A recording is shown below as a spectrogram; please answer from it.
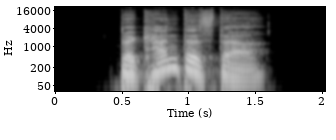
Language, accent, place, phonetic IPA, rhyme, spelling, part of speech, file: German, Germany, Berlin, [bəˈkantəstɐ], -antəstɐ, bekanntester, adjective, De-bekanntester.ogg
- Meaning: inflection of bekannt: 1. strong/mixed nominative masculine singular superlative degree 2. strong genitive/dative feminine singular superlative degree 3. strong genitive plural superlative degree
